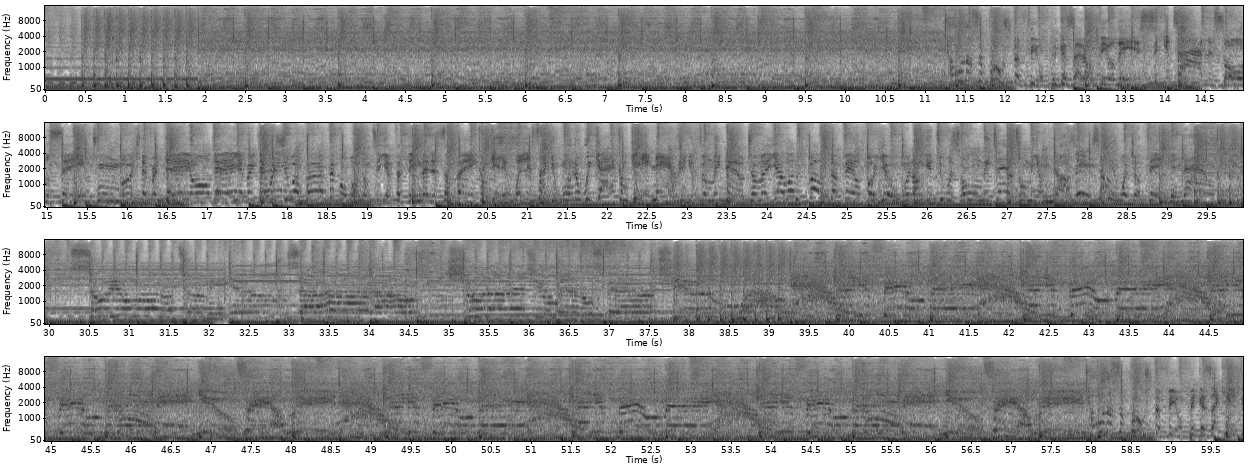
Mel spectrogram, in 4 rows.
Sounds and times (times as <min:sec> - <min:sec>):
Music: 0:00.0 - 0:59.9.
